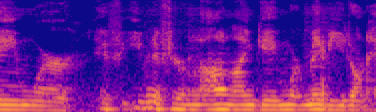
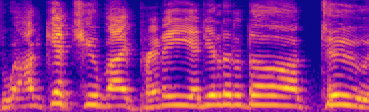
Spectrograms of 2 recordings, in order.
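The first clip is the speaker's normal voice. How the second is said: put-on witch voice, much higher, slower; 7 semitones higher, 6 dB louder than usual. Speaker demonstrates vocal registers with film characters, Wicked Witch voice. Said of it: "You have the cowardly lion".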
